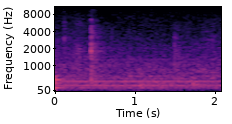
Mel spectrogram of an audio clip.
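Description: Quiet room tone with a faint steady hum and a single light click about half a second in.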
